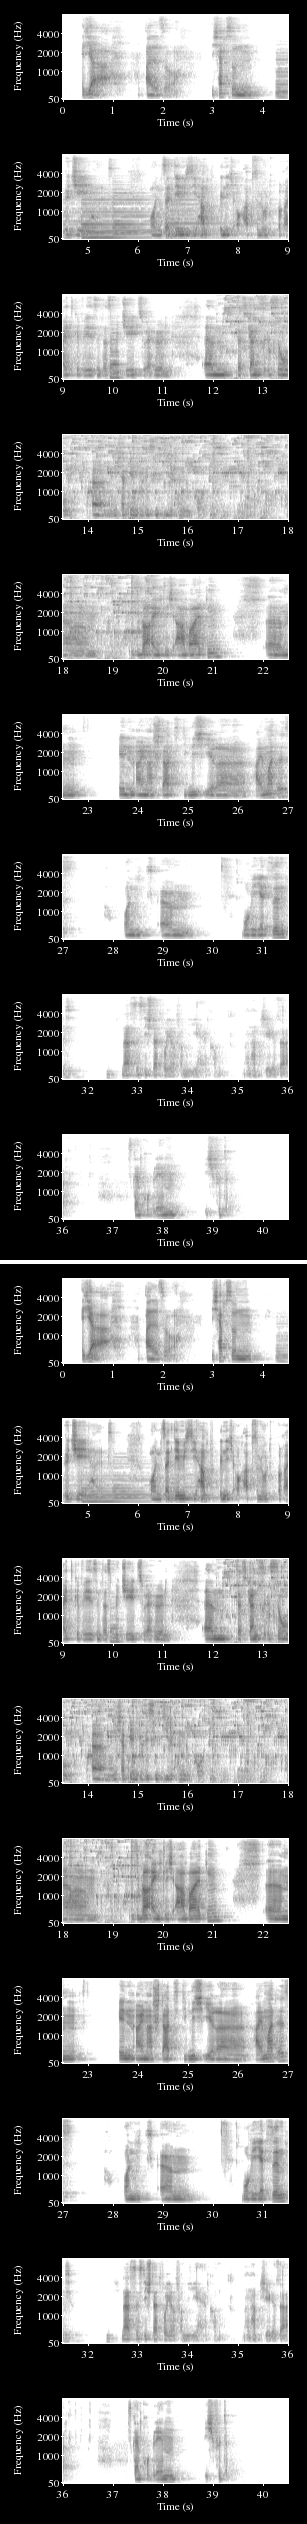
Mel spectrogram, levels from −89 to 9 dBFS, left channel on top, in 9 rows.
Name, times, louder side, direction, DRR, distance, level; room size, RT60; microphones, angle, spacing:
voice 1, 0.4-2.6 3.0-3.8 4.5-5.5 5.8-13.6 14.1-16.5 17.9-18.7 19.4-21.1 21.4-22.8 23.6-27.2 27.8-29.5 30.2-31.7 32.7-34.6 35.1-36.0 36.8-37.0 37.3-38.2 38.8-39.3, right 5 dB, 55° right, 12 dB, 0.7 m, -40 dB
sound 1, 4.3-9.6 9.9-10.1, left 3 dB, 40° left, 0.4 m, -49 dB
sound 2, 12.1-19.8, right 5 dB, 40° right, 1.2 m, -43 dB
11.5 x 5.6 x 8.0 m, 0.81 s
head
